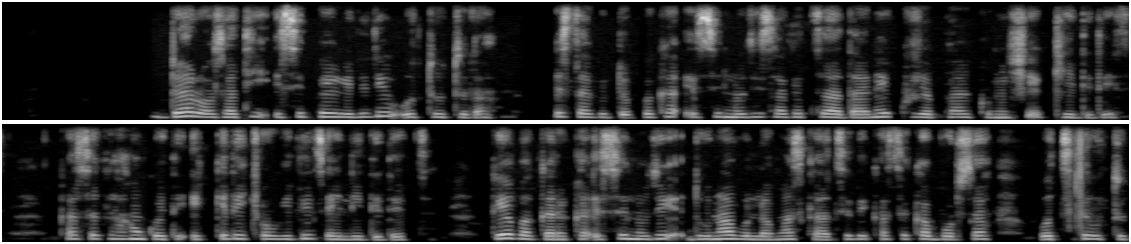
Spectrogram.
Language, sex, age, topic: Gamo, female, 18-24, government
